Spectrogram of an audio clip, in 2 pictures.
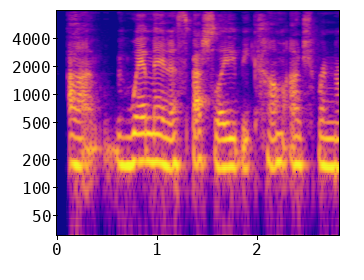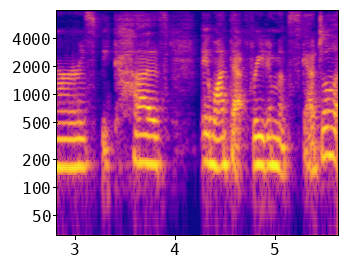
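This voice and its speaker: A cheerful middle-aged woman hosts a conversational interview, her voice sitting a little low. She talks in a chatty, upbeat, storytelling way. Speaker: podcast host. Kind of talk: casual interview chat.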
